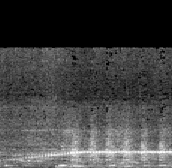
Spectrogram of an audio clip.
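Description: Loud electronic music from a paredão sound system: a synth tone slides up and then holds a high note, over rapidly pulsing lower notes.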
